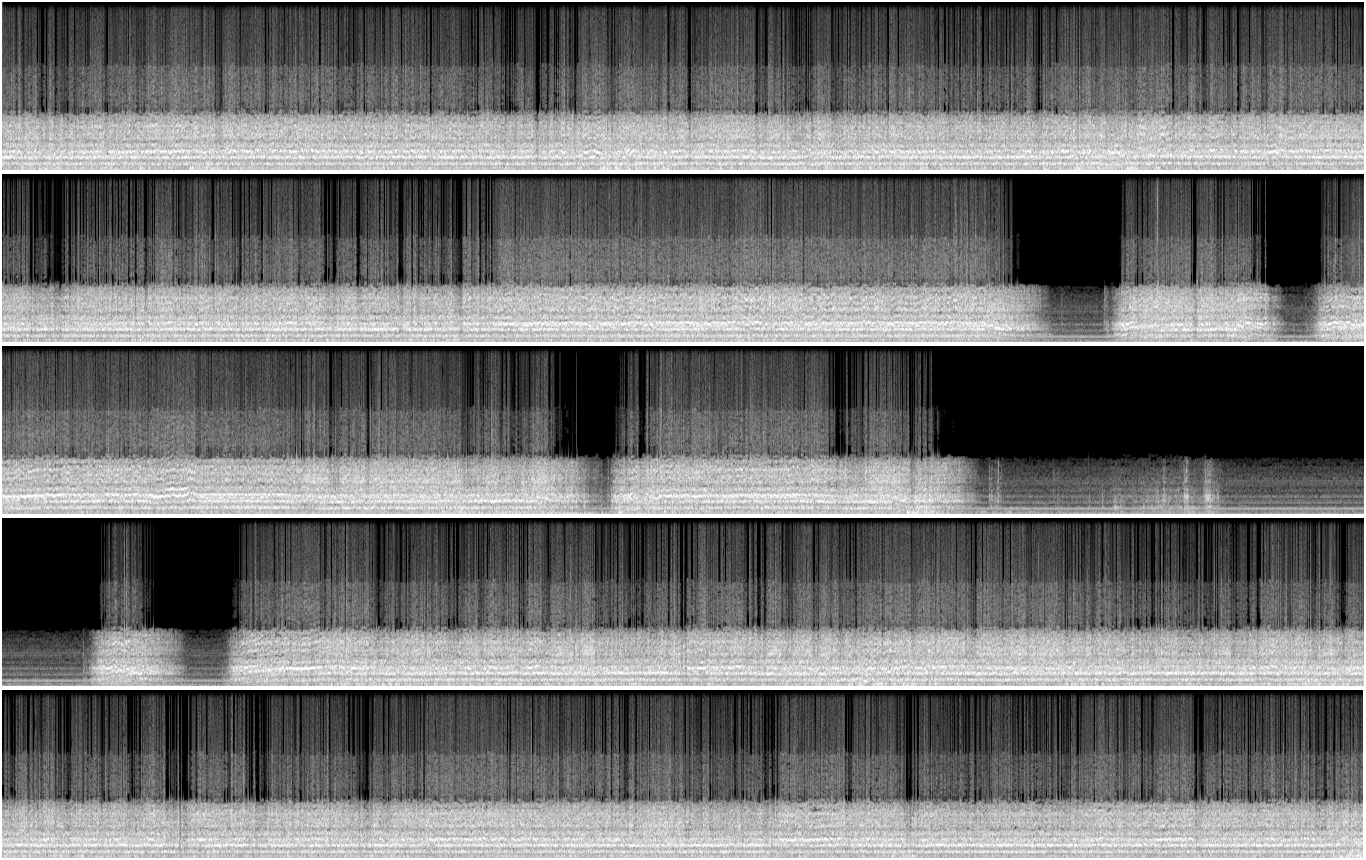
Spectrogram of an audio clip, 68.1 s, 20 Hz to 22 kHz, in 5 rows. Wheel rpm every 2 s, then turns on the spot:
220, 230, 230, 230, 230, 240, 230, 230, 230, 220, 210, 160, 110, 110, 220, 210, 140, 210, 30, 10, 20, 80, 220, 230, 220, 230, 240, 230, 230, 230, 230, 230, 230, 230.
38-40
